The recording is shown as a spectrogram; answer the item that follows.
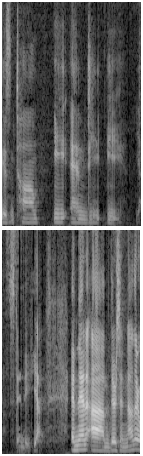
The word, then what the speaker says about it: Stende: Stende, yeah.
